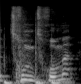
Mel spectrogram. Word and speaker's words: Troom Troom: Aujourd'hui on se retrouve pour une nouvelle vidéo là où aujourd'hui on va regarder des vidéos Troum Troum. Je l'ai bien prononcé cette fois-ci.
